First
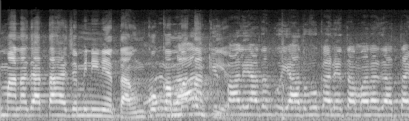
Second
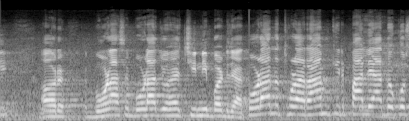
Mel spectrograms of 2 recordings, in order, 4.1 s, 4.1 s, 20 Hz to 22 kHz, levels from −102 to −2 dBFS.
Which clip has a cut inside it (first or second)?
second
